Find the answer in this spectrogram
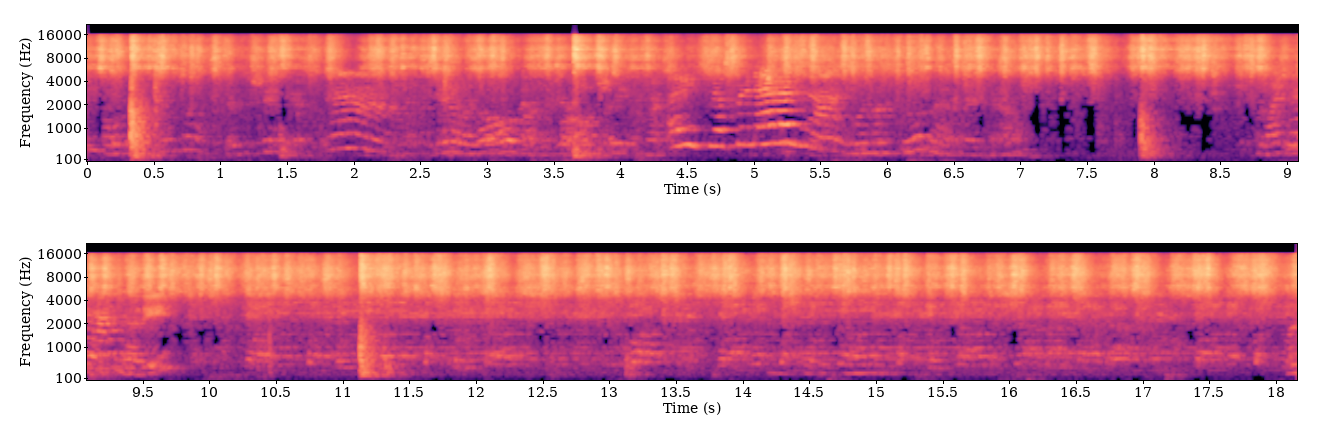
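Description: Plastic egg shakers shaken in time to a recorded children's song, a dense rattle running over the music.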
